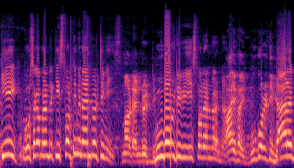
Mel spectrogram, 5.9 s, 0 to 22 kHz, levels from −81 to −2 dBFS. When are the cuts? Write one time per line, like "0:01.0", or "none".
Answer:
none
